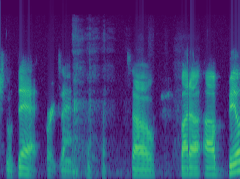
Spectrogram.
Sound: laughing

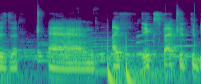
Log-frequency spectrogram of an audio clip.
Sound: speaking french language

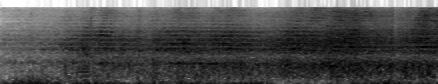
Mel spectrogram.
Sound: train rumbling

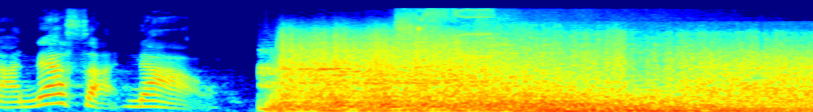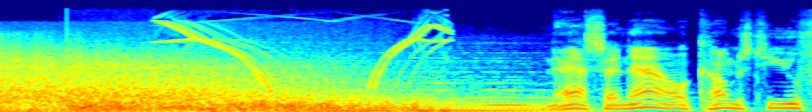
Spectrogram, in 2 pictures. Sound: sound Effects

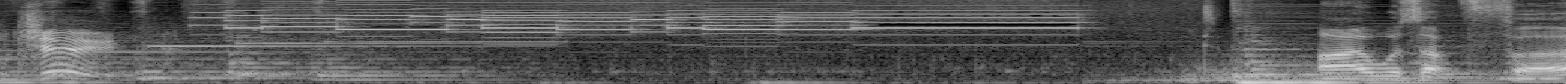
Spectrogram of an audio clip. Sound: original tune ringtone plays

